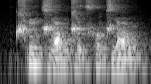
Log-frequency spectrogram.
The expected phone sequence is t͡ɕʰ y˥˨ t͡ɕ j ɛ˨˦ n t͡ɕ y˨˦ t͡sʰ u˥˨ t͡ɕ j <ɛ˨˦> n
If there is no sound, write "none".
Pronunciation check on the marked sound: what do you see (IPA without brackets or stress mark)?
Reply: ɛ˨˦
